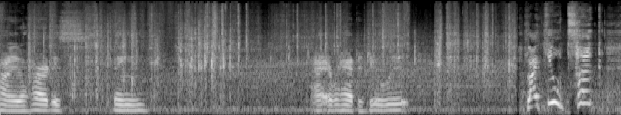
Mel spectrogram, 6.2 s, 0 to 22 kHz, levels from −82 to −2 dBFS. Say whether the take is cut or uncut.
cut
